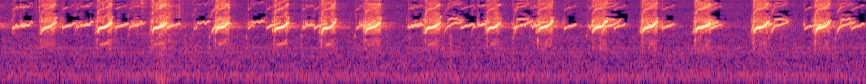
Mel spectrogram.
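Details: Hungry baby birds at feeding time, owned and hand-fed: loud, clipped high chirps in regular pulses, roughly two or three a second, each with a twisting upward inflection, against a low background hum.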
